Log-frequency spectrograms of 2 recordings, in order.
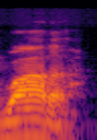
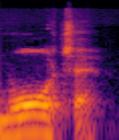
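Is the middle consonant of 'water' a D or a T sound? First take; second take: D; T. First: The middle consonant sounds like a D. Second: The middle consonant is a clear T sound.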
